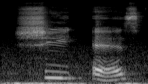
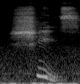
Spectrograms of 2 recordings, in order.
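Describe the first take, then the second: First: Two separate words are said in full. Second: The two words merge into one syllable.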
